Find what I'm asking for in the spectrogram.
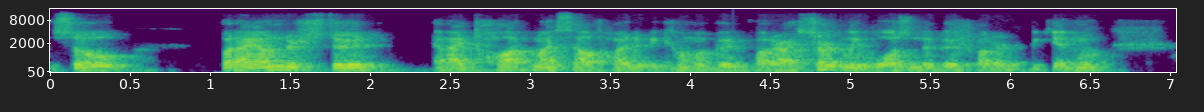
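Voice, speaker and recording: A man speaks in a fairly high, somewhat breathy voice. Room echo can be heard around him. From Ireland. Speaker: golf putting coach. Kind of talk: webinar presentation. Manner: hesitant, many fillers.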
